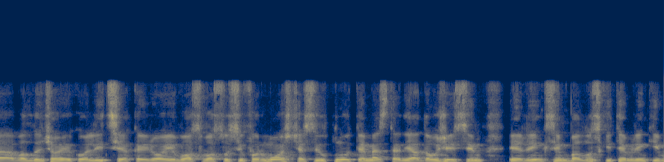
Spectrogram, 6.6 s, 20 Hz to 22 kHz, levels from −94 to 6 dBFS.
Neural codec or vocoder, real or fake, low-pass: none; real; 10.8 kHz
